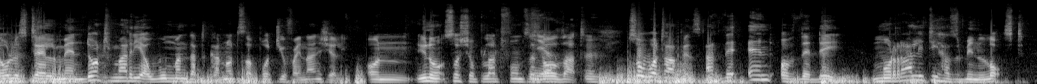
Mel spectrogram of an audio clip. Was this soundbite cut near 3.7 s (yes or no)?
yes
